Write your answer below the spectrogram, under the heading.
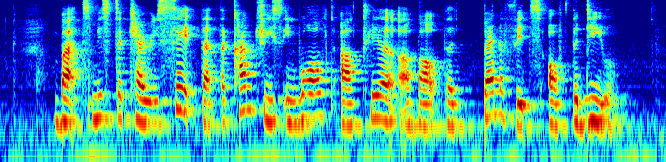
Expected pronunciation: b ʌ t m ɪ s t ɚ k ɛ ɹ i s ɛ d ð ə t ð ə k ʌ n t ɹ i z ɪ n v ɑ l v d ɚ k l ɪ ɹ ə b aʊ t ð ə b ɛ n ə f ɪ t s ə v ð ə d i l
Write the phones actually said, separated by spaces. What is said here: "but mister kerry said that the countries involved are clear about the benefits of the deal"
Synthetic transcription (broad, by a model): b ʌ t m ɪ s t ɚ k ɛ ɹ i s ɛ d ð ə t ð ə k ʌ n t ɹ i s ɪ n v ɑ l v d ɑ k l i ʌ ə b aʊ t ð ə b ɛ n ə f ɪ t s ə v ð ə d i l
